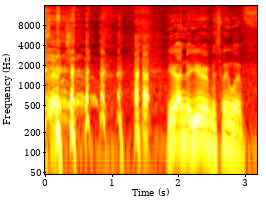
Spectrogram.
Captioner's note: laughs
